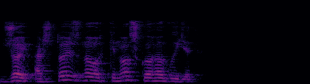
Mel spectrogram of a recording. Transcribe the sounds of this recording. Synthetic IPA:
ʐojaʂt̪oizno̞vɨχkʲɪnoskoɾəvɨdʲɪt̪

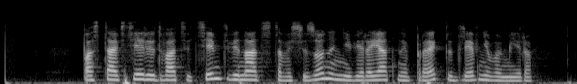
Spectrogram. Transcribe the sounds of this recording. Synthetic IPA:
pɐst̪afʲfʲsʲeɾʲɪjʊd̪vat̪sɨtʲsʲemʲd̪vʲɪnat̪sɨ̥t̪əvəsʲɪzo̞nənʲɪvʲɪɾɐjat̪nɨjəpɾɐɛk̚t̪ɨd̪ɾʲe̞vnʲɪvəmʲiɾə

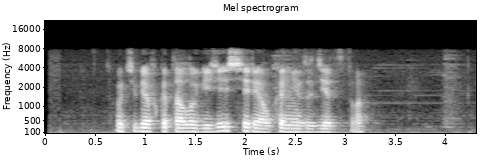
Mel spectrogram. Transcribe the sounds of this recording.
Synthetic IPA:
ʊtʲɪbʲafkət̪ɐlˠoɡʲɪɪjesʲtʲsʲɪɾʲɪalˠkɐnʲet̪zdʲet̪st̪və̰

